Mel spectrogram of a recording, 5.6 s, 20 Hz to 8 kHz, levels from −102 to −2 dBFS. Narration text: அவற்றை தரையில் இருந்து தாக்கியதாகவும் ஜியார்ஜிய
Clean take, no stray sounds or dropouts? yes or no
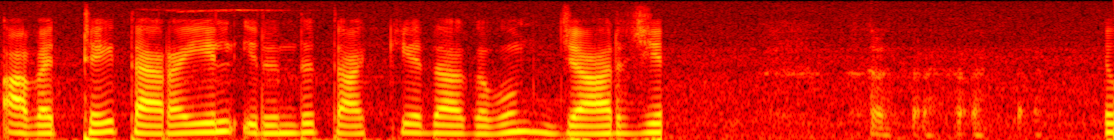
no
